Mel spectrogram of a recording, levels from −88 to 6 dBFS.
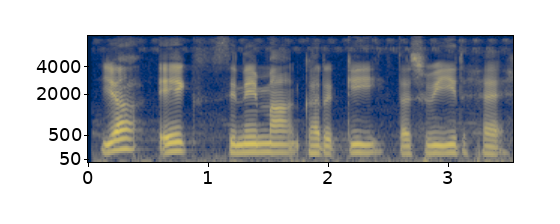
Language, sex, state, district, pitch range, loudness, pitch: Hindi, male, Bihar, Bhagalpur, 140-155 Hz, -17 LUFS, 150 Hz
